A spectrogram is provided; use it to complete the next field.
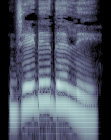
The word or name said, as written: ಜಡೆದಲೆ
